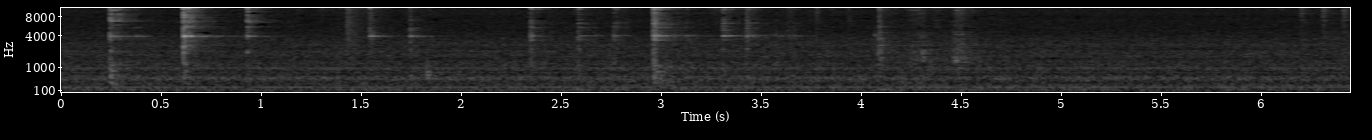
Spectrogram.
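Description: Metal spoon lightly clinking and scraping inside a glass jar, a scattering of small ticks, over a low steady hum.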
